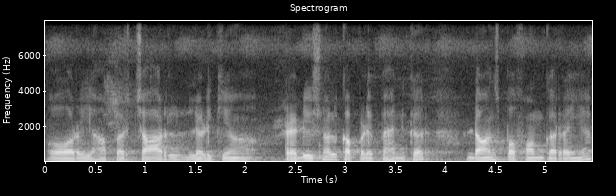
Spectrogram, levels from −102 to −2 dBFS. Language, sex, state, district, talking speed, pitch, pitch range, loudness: Hindi, male, Bihar, Samastipur, 155 wpm, 115 Hz, 115-120 Hz, -19 LUFS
